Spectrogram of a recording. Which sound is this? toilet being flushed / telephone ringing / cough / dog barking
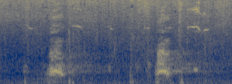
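dog barking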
